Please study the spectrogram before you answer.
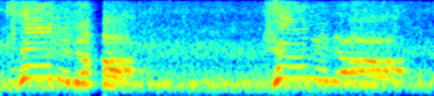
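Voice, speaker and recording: A man's voice: very high-pitched, very animated, unhurried, a bit bright. A man from Jamaica preaching on the street, emphatic and confrontational, firing rhetorical questions. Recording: distant mic, clear street traffic noise.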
